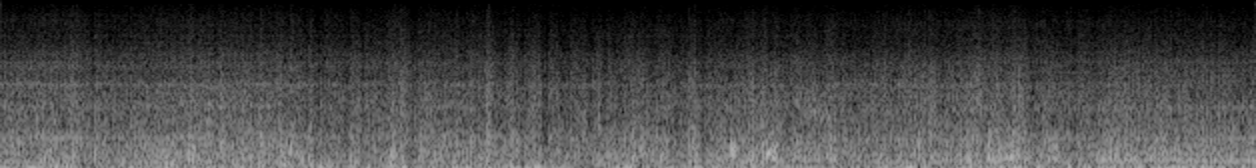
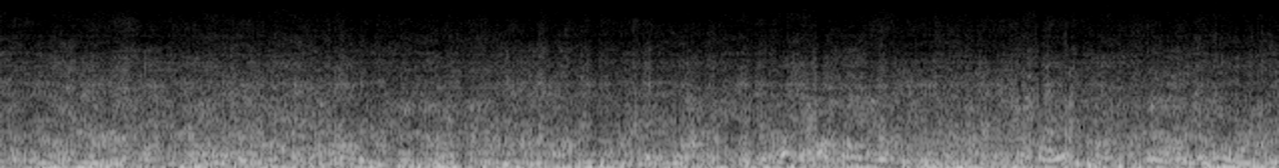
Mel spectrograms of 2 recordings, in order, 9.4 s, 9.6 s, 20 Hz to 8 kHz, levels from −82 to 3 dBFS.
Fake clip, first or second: second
